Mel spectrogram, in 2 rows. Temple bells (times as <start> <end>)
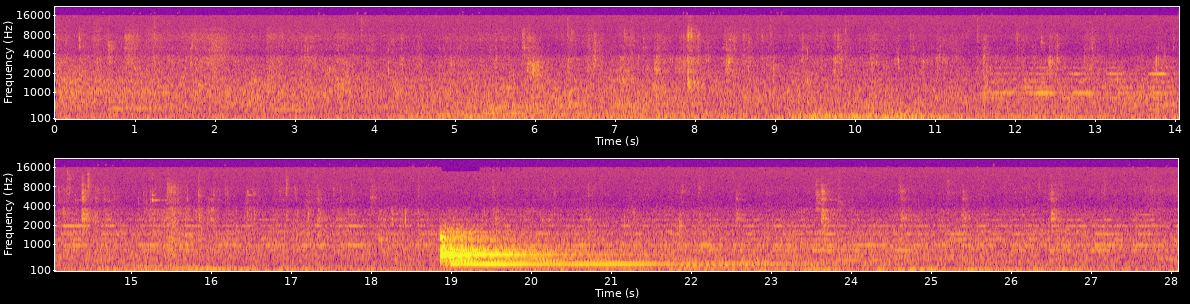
18.9 28.0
